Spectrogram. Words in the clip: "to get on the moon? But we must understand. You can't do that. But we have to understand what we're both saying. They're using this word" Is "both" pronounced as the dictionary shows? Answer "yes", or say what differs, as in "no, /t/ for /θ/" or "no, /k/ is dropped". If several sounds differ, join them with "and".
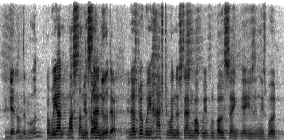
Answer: yes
